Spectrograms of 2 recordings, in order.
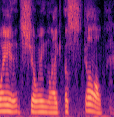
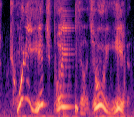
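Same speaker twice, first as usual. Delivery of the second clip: put-on gravelly wrestler voice, sometimes higher; 10 semitones higher than usual. Joking with another speaker who just named the voice: Macho Man voice. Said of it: "You sound like the Macho Man now".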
